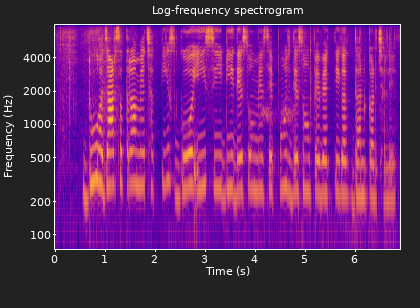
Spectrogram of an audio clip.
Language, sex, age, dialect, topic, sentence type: Maithili, female, 18-24, Angika, banking, statement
